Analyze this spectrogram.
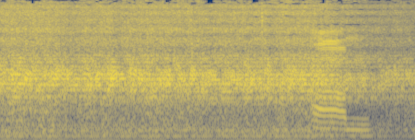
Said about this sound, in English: Is that the sound of drilling? It's a Humvee idling.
